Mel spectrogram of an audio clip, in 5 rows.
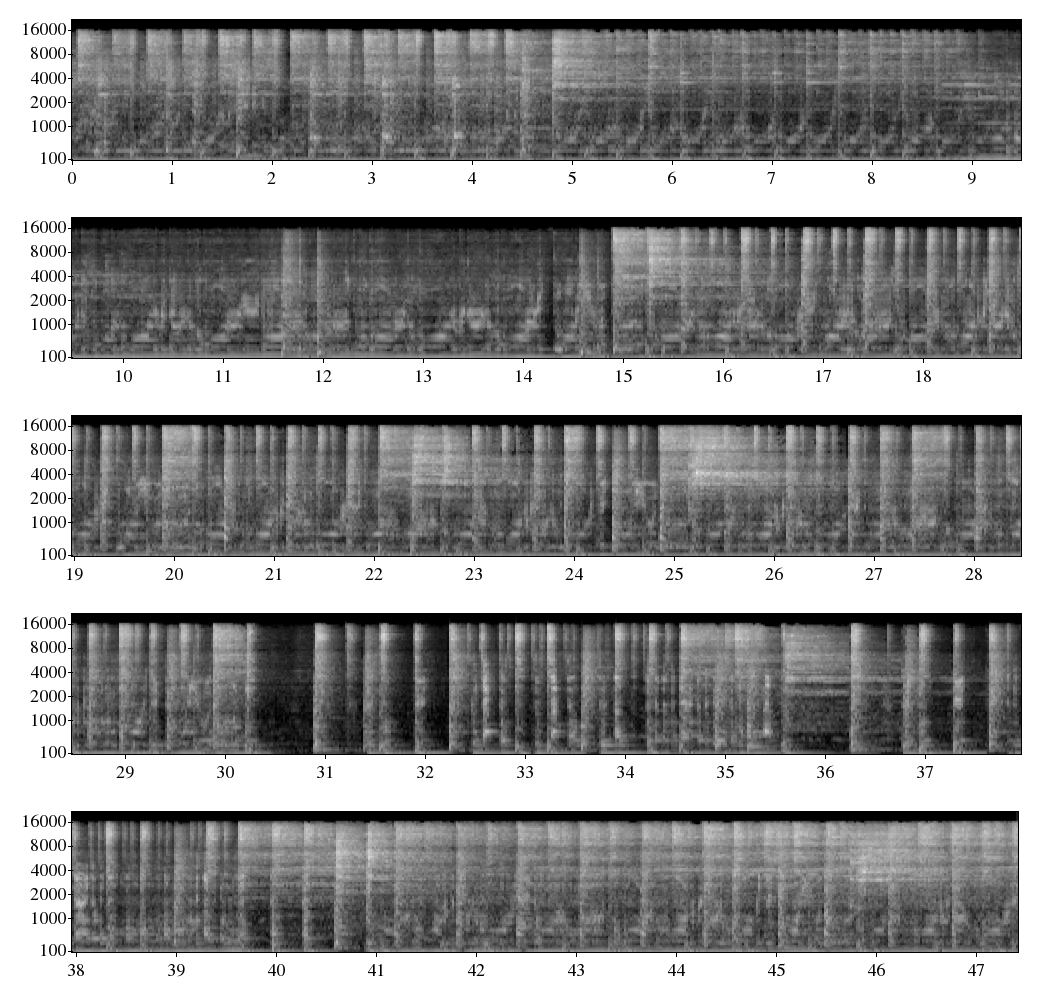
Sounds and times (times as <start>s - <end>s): Didgeridoo: 0.0s - 47.4s.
